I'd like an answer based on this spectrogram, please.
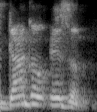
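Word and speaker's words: Gagoism: do you pronounce it it's gaga-ism so my name is Gago and ism is the way of right so it's the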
